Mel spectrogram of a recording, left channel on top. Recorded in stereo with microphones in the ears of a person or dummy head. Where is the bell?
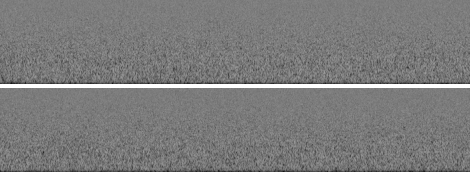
No bell in this recording.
